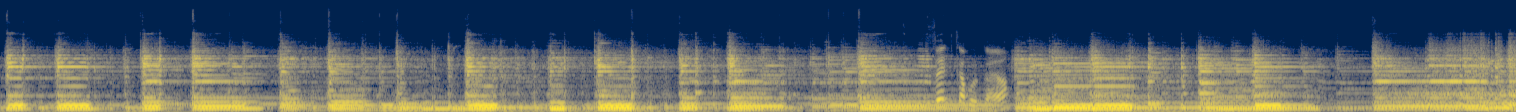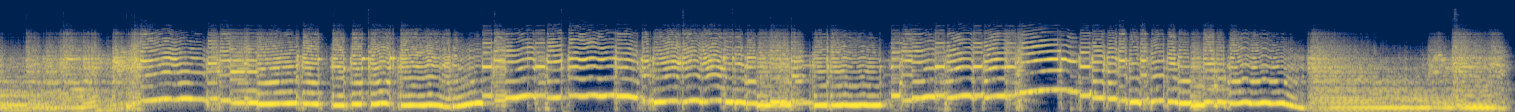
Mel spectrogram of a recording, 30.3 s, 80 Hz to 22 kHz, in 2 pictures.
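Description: Electric guitar with single-coil pickups played through a Fender Blues Junior III tube combo amp with a Jensen P12Q speaker: chord riffs for about the first half, then a lead line with bends and wide vibrato from about sixteen seconds in. Near the end the amp is at its maximum gain, with the preamp volume all the way up and the master low and the fat switch off, giving only a modest overdrive.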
